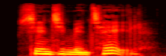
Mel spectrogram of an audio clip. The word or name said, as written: sentimental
